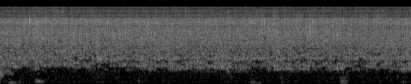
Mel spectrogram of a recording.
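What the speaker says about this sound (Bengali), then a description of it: "এটা দিয়ে দিলাম এবার আলুটা ভাজতে থাকছি" Potatoes fry steadily in a pan for a Bengali prawn and banana-flower dish, giving a loud, even sizzle with scattered crackles and no voices.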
